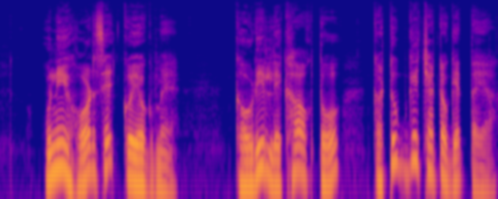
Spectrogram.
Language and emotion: Santali, disgusted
